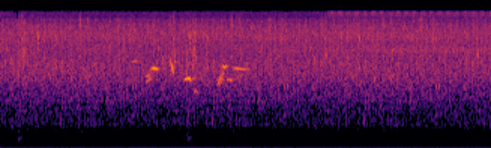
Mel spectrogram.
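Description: A fishing line whips out in a cast.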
